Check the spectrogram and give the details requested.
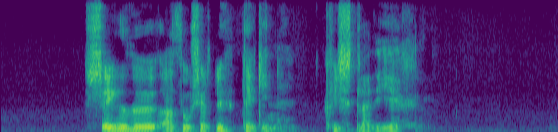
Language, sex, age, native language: Icelandic, male, 40-49, Icelandic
